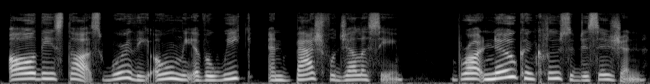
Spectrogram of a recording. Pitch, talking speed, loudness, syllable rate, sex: 230 Hz, 140 wpm, -17 LUFS, 4.6 syllables/s, female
